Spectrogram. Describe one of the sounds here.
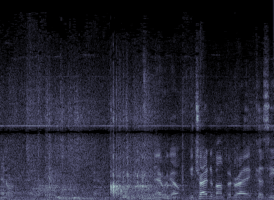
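A bowling ball rolls and rumbles down a wooden lane.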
